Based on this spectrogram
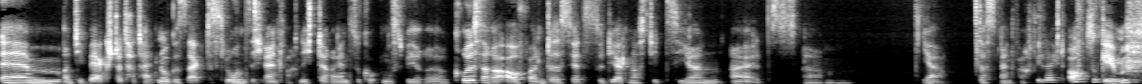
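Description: Her pitch is very deep and low, and her intonation fairly even. The woman talks at a fairly slow pace. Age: 30s. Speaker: van traveller and mother. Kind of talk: casual chat.

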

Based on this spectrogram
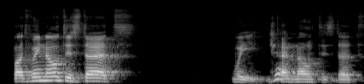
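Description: Ordinary pitch variation marks a man's fairly slow delivery. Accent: Croatian. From Croatia. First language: Croatian. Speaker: tech content creator and software engineer. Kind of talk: casual interview.

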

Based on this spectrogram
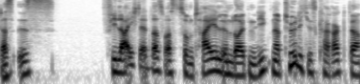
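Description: Dry and close with no echo, a man speaks fairly slowly with ordinary pitch variation. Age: 30s. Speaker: podcast host. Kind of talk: casual chat.

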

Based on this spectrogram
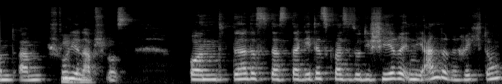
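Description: Here is a woman with an ordinary speaking voice, fairly high in pitch, moving at a moderate pace with ordinary pitch variation. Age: 30s. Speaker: change management consultant. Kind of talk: casual interview chat.

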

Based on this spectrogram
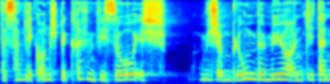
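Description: Somewhat breathy and fairly low-pitched, a woman speaks with monotone, flat intonation. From Leipzig, Saxony, East Germany. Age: 60s. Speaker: former Stasi archive head, eyewitness. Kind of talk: interview testimony.

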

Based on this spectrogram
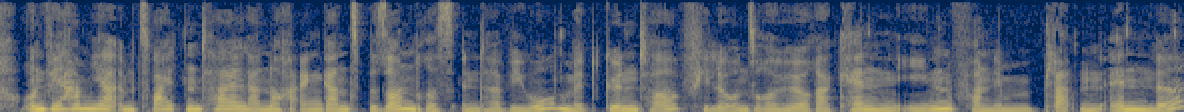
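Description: Over noticeable background noise, a woman speaks at a moderate pace with ordinary pitch variation, in a dry, close sound with no echo. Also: medium pitch for a woman, hardly any pauses. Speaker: podcast host. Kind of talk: casual chat.

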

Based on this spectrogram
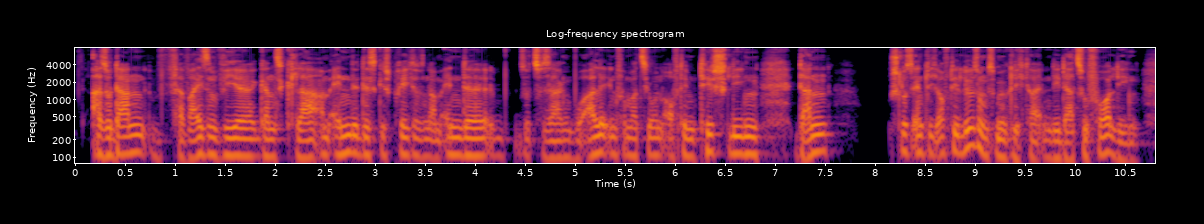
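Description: Over a very clean recording with a silent background, a man with a plain, everyday voice speaks at a moderate pace, his fairly low pitch carrying fairly even intonation. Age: 30s. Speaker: bank mortgage advisor. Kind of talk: casual interview.

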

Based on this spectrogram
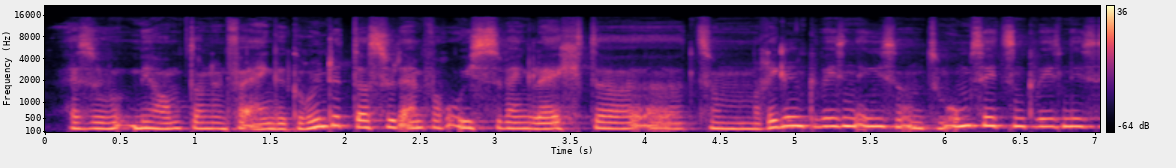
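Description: A woman talks at a fairly quick pace with hardly any pauses, and noticeable background noise runs underneath. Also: medium pitch for a woman, ordinary pitch variation. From Upper Austria, Schärding. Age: 50s. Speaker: entrepreneur and environmental volunteer. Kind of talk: interview. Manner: halting.

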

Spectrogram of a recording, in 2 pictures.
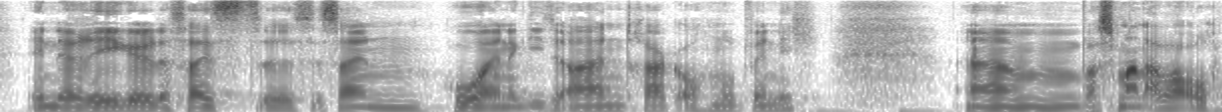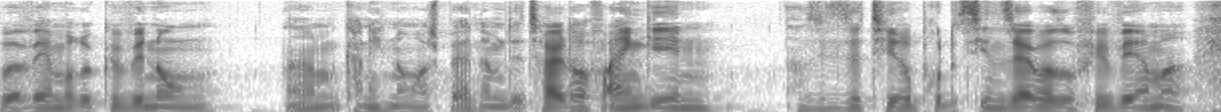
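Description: Monotone and flat, a man's voice moves at a moderate pace in a very clean recording with a silent background. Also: fairly low pitch for a man. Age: 30s. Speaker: agricultural engineer at insect farming company. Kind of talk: interview.

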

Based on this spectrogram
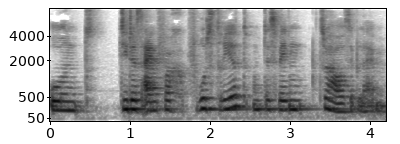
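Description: The delivery comes at a fairly slow pace with monotone, flat intonation. Room echo is audible. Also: woman. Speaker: political journalist. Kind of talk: interview.

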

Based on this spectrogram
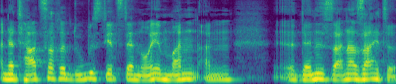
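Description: Somewhat breathy male voice at medium pitch and a fairly quick pace. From Germany, rural village. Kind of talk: casual chat. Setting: home dining room.

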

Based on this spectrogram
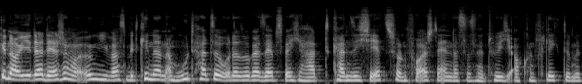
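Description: A woman's medium-pitched voice with fairly even intonation, an unremarkable speaking voice. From rural Germany. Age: 40s. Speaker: interior designer. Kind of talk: casual chat.

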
